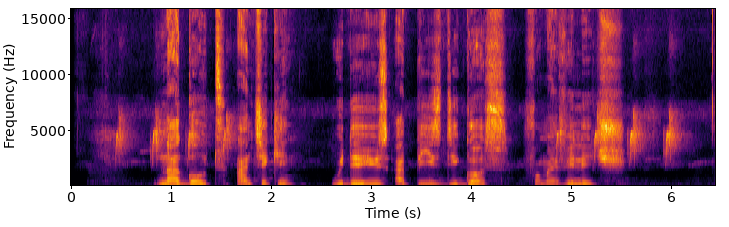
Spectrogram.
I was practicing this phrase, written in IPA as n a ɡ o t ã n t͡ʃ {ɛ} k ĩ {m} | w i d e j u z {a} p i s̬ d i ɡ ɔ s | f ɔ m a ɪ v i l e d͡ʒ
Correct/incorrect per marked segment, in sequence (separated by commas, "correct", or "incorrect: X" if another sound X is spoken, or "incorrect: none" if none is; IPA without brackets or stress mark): incorrect: i, incorrect: n, correct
